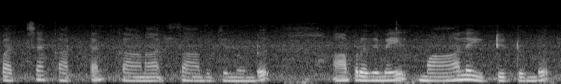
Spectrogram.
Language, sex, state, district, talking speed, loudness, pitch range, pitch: Malayalam, female, Kerala, Kollam, 85 wpm, -18 LUFS, 170-195 Hz, 180 Hz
